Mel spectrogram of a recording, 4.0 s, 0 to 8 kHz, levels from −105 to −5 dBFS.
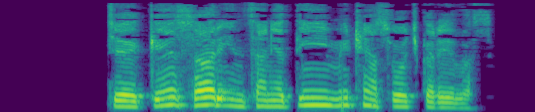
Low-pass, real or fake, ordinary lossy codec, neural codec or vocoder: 7.2 kHz; real; MP3, 32 kbps; none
